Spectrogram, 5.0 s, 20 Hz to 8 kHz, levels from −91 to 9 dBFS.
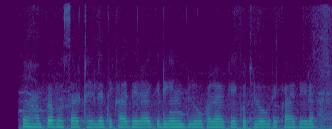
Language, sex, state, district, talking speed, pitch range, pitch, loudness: Hindi, female, Bihar, Madhepura, 230 wpm, 175-180 Hz, 175 Hz, -41 LUFS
